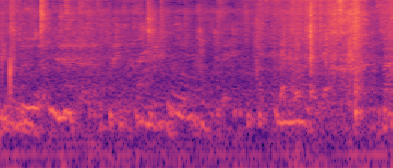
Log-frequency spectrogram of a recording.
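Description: Racing pigeons coo softly and continuously at the loft after a long, hard race, a low rolling murmur of several birds close by.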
